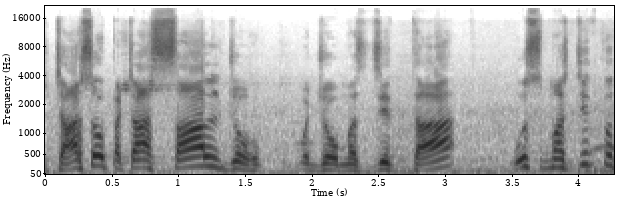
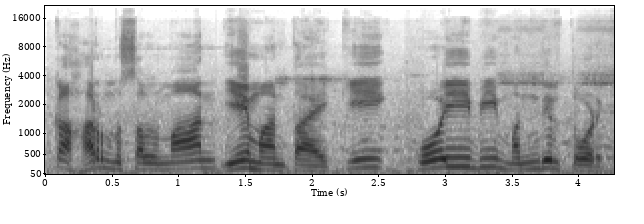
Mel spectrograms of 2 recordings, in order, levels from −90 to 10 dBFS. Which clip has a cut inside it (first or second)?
second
